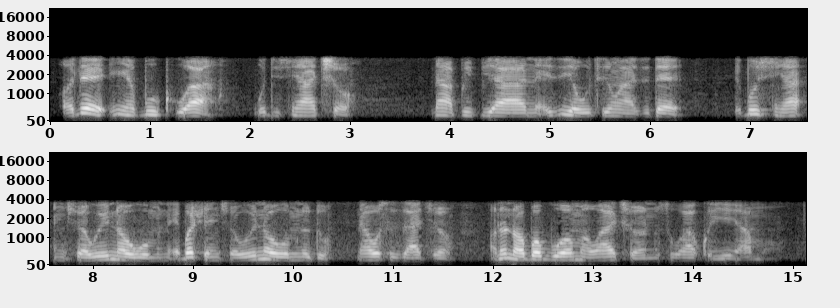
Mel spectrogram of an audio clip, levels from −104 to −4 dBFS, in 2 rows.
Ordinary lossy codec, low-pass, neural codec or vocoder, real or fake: Opus, 64 kbps; 3.6 kHz; none; real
